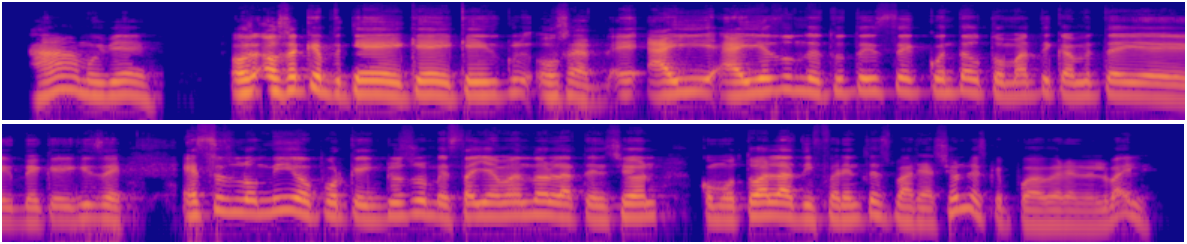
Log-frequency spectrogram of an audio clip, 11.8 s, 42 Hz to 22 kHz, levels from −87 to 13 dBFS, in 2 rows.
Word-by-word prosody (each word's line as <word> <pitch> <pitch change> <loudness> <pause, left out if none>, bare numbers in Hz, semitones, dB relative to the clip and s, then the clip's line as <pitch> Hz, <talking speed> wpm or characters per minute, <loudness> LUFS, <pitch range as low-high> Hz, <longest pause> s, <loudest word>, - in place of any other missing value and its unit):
Ah, 185 +9 +2
muy 160 -4 -3
bien. 155 -4 -2 0.4
O 175 - +8
s - - +7
o 210 - +10
sea, 210 +2 +6
que 220 0 +5
pe 170 -2 -4
que 170 -2 +6
que 165 -3 +4
que 160 - +2
inclu 160 +3 -4
o 150 - -2
sea, 145 -6 -3
eh, 170 - -2
ahí 170 +5 +4
ahí 160 +3 +5
es 195 - +4
donde 200 -3 -1
tú 185 +3 -6
te 195 - 0
diste 190 -1 -2
cuenta 185 +1 -2
automáticamente, 155 -3 -2
eh, - - -5
de 130 +1 -5
que 140 - -8
dijiste: 145 0 -4 0.3
"Esto 175 +5 0
es 215 - -5
lo 195 -1 0
mío, 210 -1 0
porque 170 -3 -3
incluso 170 +6 -3
me 165 - -4
está 150 +3 -2
llamando 170 +2 0
la 165 - +2
atención 160 +2 -2 0.2
como 145 -1 -5
todas 170 +2 +4
las 165 -2 +4
diferentes 150 +3 -5
variaciones 150 - -4
que - - -12
puede 115 - -6
haber 115 0 -6
en 110 - -10
el 110 - -9
baile". - - -7
165 Hz, 260 wpm, -23 LUFS, 150-185 Hz, 0.4 s, o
